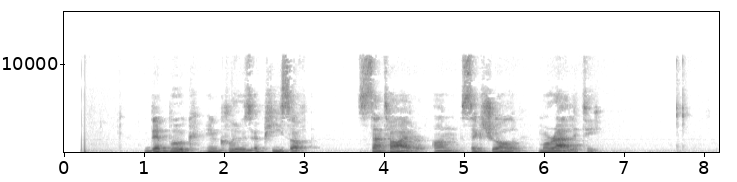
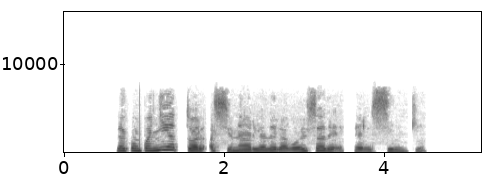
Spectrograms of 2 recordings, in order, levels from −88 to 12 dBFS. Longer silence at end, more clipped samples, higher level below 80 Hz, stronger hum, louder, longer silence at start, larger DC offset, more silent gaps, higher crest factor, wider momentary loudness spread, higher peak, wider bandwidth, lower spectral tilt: second, 0.45 s vs 0.7 s; neither; about the same, -66 dBFS vs -62 dBFS; neither; second, -32 LUFS vs -20 LUFS; second, 0.25 s vs 0.65 s; neither; second, none vs 1.43-1.53 s, 3.51-3.63 s; about the same, 22 dB vs 18 dB; first, 21 LU vs 12 LU; second, -12 dBFS vs -2 dBFS; first, 11.5 kHz vs 7.8 kHz; about the same, -5 dB/octave vs -5 dB/octave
